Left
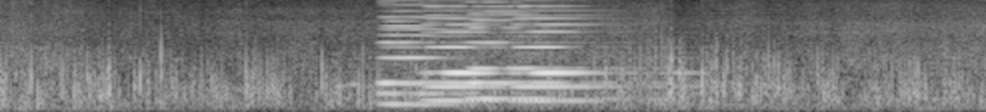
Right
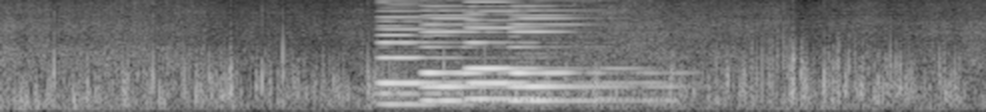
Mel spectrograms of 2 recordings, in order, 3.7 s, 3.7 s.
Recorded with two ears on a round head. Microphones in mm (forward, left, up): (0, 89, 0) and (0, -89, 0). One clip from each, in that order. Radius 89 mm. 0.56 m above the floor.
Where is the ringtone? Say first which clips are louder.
Right 1 dB; 65° right (ahead or behind), 0.9 m.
